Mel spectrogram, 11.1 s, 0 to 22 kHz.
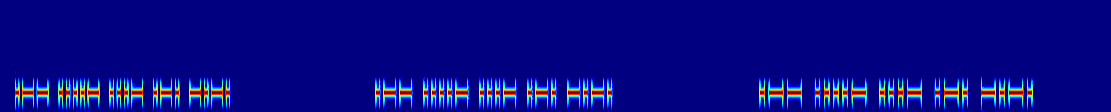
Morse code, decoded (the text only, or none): W4VRC W4VRC W4VRC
